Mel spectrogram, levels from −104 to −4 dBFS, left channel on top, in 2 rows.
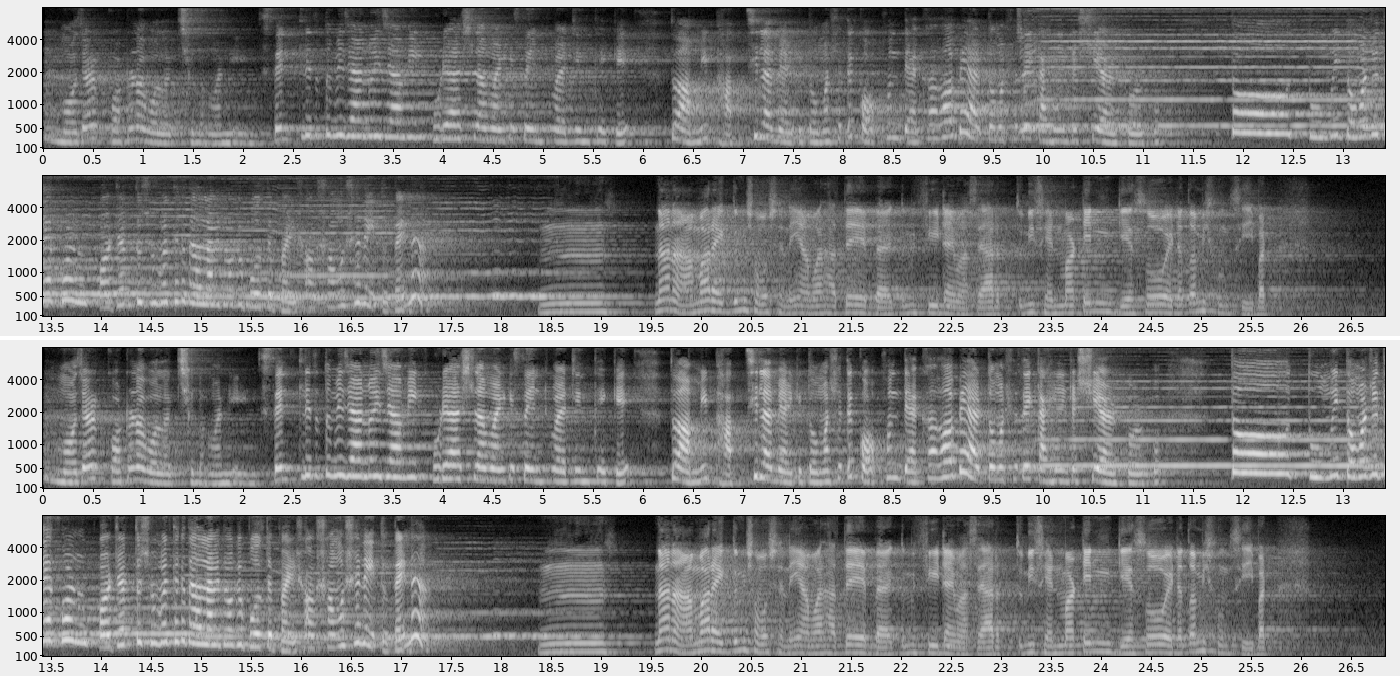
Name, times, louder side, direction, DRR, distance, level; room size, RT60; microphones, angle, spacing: voice 1, 0.0-11.6 11.9-17.3, right 6 dB, 75° right, 14 dB, 0.5 m, -28 dB
Female singing, 9.7-18.9, right 1 dB, 75° left, 1.5 m, -35 dB
voice 2, 18.4-19.1 19.5-26.1, right 4 dB, 20° right, 10 dB, 0.4 m, -32 dB
13.0 x 9.9 x 9.8 m, 2.7 s
head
